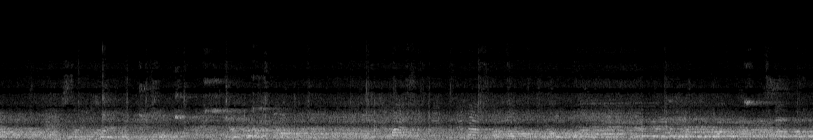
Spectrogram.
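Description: A crowd of spectators chatters and calls out in an echoing gym.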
